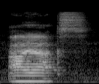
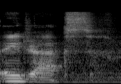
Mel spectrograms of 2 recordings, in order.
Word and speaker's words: Ajax: And then Ajax instead of Ajax. Believe me, there are people that would mispronounce the name, so.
